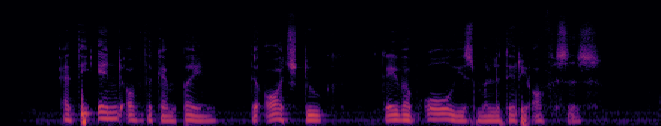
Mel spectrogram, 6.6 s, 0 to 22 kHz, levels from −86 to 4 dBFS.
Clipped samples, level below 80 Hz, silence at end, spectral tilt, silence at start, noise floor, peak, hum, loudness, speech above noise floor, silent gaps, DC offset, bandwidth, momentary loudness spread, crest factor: under 0.1%; -60 dBFS; 0.6 s; -6 dB/octave; 0.6 s; -76 dBFS; -26 dBFS; none; -45 LUFS; 32 dB; none; under 0.1%; 16.5 kHz; 8 LU; 20 dB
